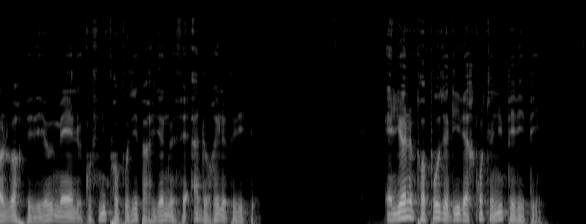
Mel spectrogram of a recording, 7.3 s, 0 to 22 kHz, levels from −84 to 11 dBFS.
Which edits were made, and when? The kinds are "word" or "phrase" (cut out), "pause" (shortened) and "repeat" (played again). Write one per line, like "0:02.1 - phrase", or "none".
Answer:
none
